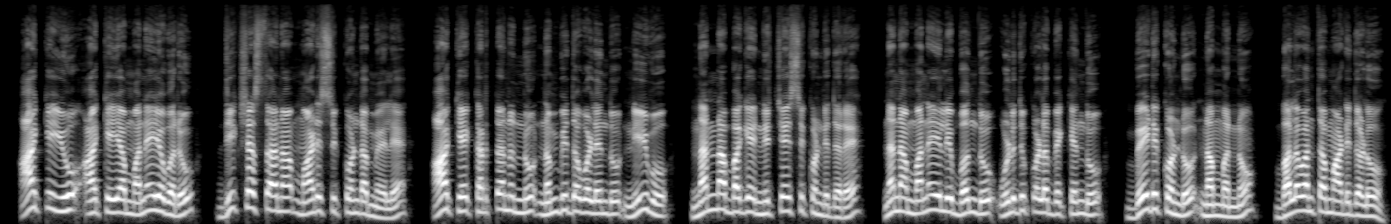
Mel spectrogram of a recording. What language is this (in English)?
Kannada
